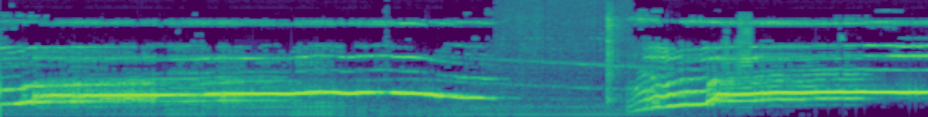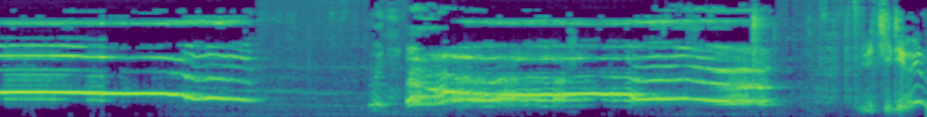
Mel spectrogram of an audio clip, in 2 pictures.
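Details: Pet dog Mica howling in three long, sustained, smooth tones, each holding steady before sliding down at the end, separated by brief pauses, with a short rough cry at the very close.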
